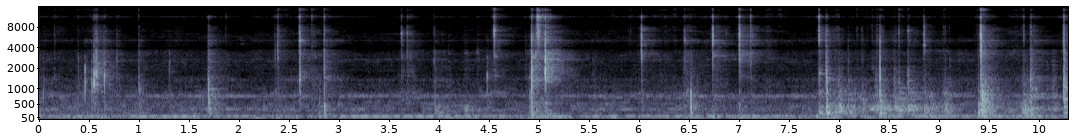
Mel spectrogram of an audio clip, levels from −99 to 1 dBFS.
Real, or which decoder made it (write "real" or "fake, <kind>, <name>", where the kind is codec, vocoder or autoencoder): fake, codec, SNAC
